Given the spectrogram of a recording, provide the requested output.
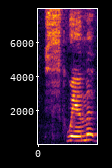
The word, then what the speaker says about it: Sequim: pretty funny yeah we have a place called squim but it's spelt more like sequim is that the one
